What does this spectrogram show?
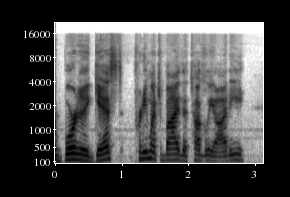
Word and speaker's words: Togliatti: Later, Bordigists, pretty much by the Togliatti, I'm never sure if you pronounce the G. I think I've been told you don't, but I can't help it.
